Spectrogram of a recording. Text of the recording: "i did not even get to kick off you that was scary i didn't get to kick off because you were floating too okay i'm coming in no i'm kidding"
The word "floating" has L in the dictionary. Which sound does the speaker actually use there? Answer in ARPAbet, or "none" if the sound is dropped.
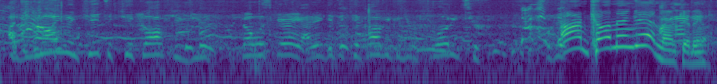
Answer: none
